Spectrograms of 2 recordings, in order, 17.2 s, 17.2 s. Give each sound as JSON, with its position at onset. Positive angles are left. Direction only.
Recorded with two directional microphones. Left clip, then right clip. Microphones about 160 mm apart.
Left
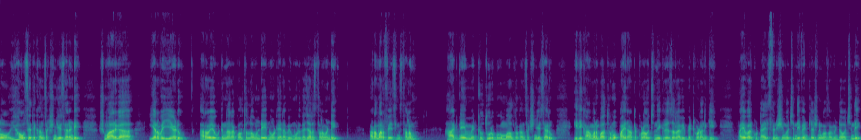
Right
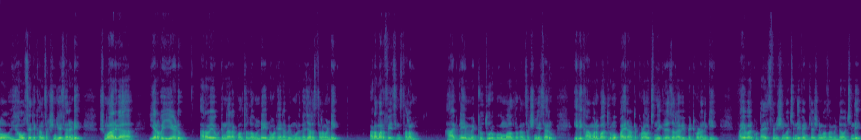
{"t": 0.0, "sound": "speech", "side_deg": 20}
{"t": 9.8, "sound": "speech", "side_deg": 55}
{"t": 10.2, "sound": "speech", "side_deg": 20}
